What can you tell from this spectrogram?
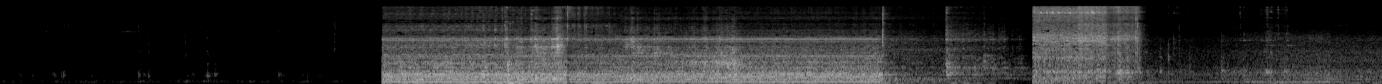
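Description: A few faint clicks, then a drill press starts about four seconds in and runs steadily for about five seconds, its motor humming as the bit bores into steel square tubing. After a short lull, a cordless drill cuts into the steel tube for about a second with a loud hiss.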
